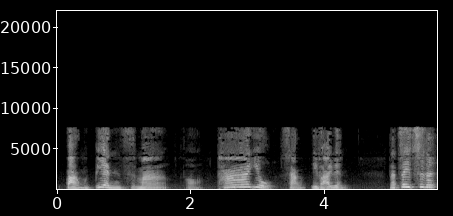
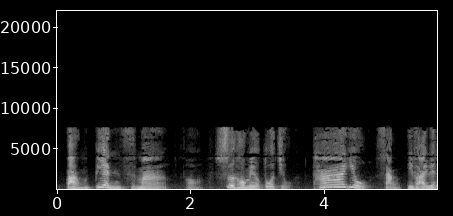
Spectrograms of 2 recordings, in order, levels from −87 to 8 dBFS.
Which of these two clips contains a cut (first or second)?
first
